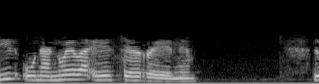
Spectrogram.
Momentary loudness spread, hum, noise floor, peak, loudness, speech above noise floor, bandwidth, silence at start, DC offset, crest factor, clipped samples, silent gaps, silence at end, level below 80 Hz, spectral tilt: 9 LU; none; -52 dBFS; -6 dBFS; -18 LUFS; 34 dB; 4.5 kHz; 0 s; 4%; 16 dB; under 0.1%; none; 0 s; -54 dBFS; -10 dB/octave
